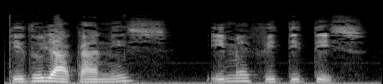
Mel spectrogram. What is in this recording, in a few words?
greek I live in the US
